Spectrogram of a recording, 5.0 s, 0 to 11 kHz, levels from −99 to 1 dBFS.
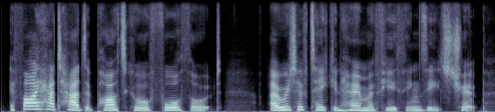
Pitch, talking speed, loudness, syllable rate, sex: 235 Hz, 220 wpm, -21 LUFS, 5.5 syllables/s, female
